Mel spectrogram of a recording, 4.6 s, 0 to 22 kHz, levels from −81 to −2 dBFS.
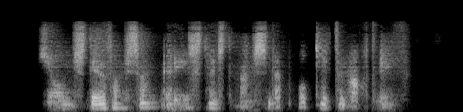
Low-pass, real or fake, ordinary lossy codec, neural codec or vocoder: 10.8 kHz; fake; AAC, 48 kbps; codec, 44.1 kHz, 0.9 kbps, DAC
